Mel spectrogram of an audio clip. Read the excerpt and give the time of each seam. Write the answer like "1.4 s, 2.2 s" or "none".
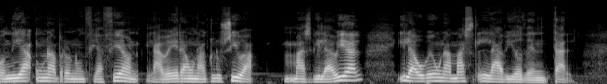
none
